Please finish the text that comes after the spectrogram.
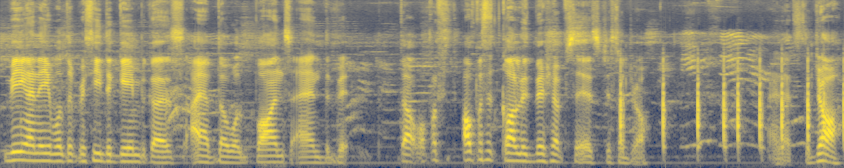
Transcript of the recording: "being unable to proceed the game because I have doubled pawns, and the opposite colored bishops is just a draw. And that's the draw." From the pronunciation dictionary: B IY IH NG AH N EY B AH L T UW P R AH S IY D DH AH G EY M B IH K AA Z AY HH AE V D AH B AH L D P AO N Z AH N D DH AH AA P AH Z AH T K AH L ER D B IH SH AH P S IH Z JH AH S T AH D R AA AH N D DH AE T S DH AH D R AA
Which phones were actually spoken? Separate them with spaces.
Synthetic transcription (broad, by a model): B IY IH NG AH N EY B AH L T UW P R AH S IY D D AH G EY M B IH K AA Z AY HH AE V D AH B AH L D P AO N S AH N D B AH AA P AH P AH T K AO L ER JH B IH SH AH P S IH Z JH AH S T AH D R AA AH N D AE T S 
